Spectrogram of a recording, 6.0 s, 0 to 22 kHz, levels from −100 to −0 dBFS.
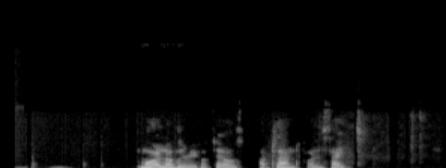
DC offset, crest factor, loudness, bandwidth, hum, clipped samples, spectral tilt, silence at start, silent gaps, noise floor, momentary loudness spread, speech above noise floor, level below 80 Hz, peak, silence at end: under 0.1%; 20 dB; -37 LUFS; 7.8 kHz; none; under 0.1%; -8.5 dB/octave; 1.85 s; 3.33-3.40 s; -84 dBFS; 16 LU; 48 dB; -70 dBFS; -20 dBFS; 1.15 s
